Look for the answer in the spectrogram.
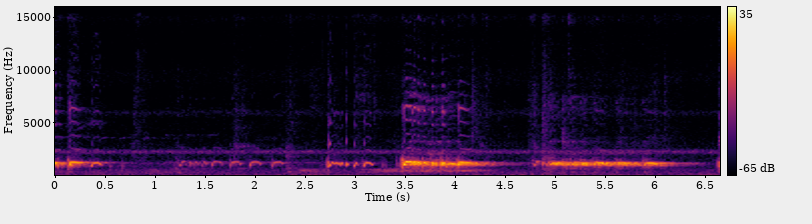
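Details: Local zebra dove in vigorous song, used as a lure when trapping. Short beaded note series alternate with long, loud rolling coos that sweep slightly downward.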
